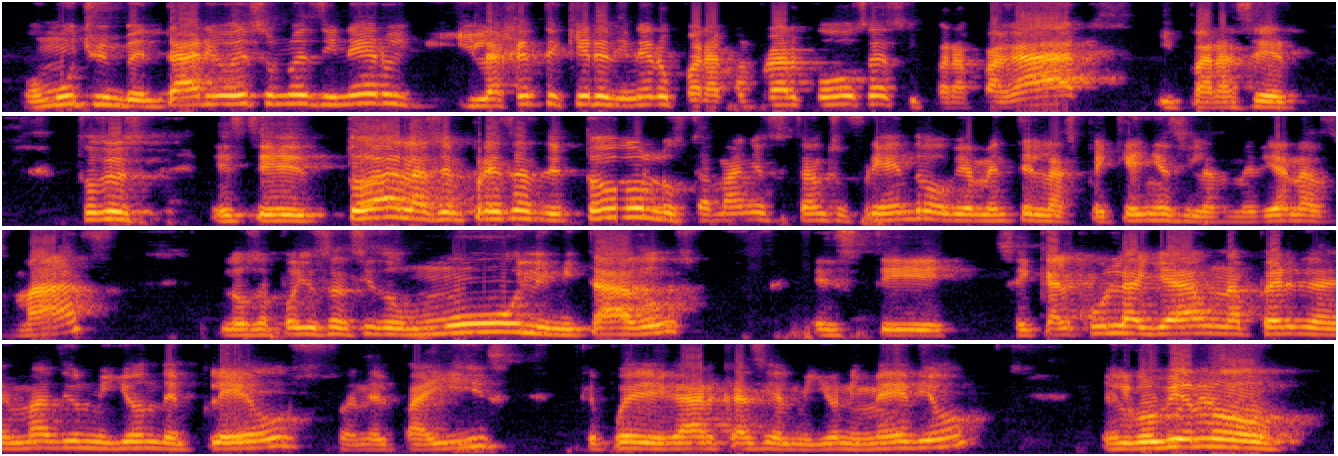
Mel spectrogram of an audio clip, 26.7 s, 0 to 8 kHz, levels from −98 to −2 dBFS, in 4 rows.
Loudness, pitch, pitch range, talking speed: -21 LUFS, 175 Hz, 160-215 Hz, 160 wpm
